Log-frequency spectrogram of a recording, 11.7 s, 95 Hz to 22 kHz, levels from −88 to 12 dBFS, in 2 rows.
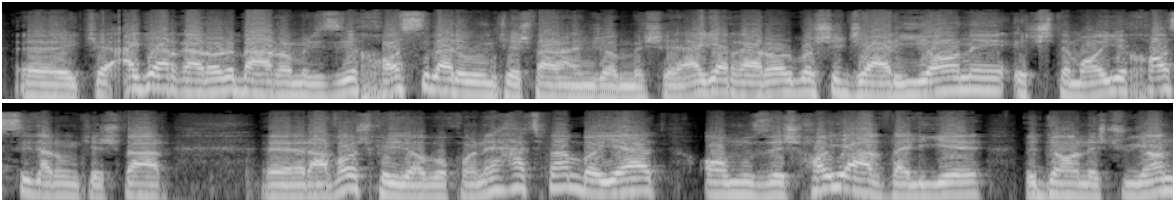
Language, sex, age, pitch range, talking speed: Persian, male, 30-49, 115-140 Hz, 145 wpm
